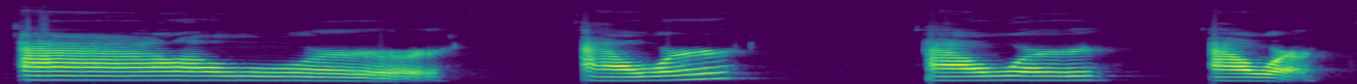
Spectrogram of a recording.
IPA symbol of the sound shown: aʊɚ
